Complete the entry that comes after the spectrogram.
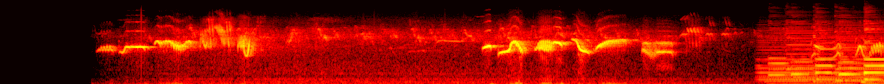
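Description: A bird singing in two runs of quick chirps and slurred notes, starting about a second in and again about five seconds in. Guitar music comes in near the end.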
